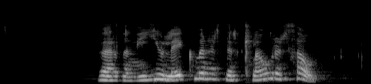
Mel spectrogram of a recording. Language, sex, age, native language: Icelandic, female, 30-39, Icelandic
